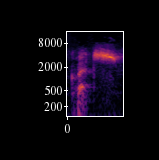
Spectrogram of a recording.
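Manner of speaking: Quetz said alone, softly, as KWETS; soft Quetz with kw start and ts end; pronunciation demo. Shown as a demonstration. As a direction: say Quetz quietly in one syllable, kwets. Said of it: "to me spells Quetz".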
